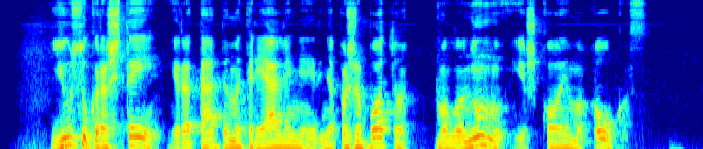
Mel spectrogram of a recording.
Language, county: Lithuanian, Vilnius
